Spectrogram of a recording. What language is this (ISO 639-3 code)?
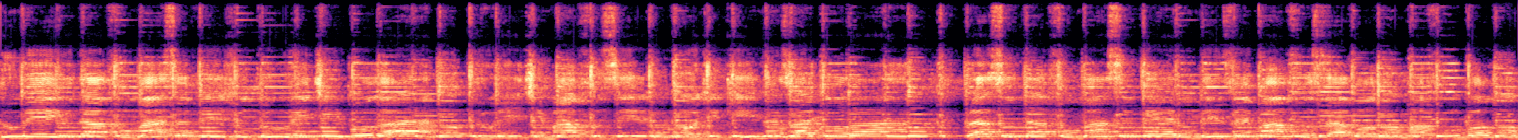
por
